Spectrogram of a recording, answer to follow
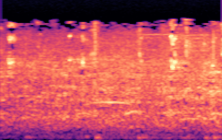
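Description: A basketball being dribbled on a hardwood court, a few sharp bounces, over steady arena crowd noise.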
